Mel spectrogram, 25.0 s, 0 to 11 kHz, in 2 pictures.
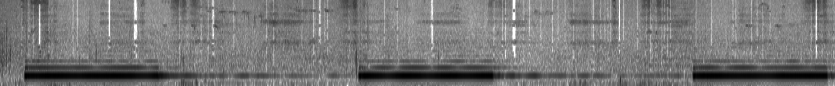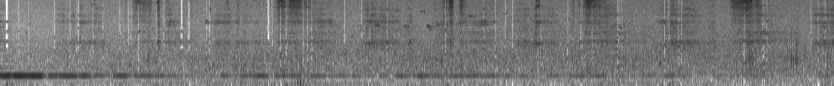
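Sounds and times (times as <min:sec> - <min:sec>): low foghorn blasts: 0:00.0 - 0:24.0.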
